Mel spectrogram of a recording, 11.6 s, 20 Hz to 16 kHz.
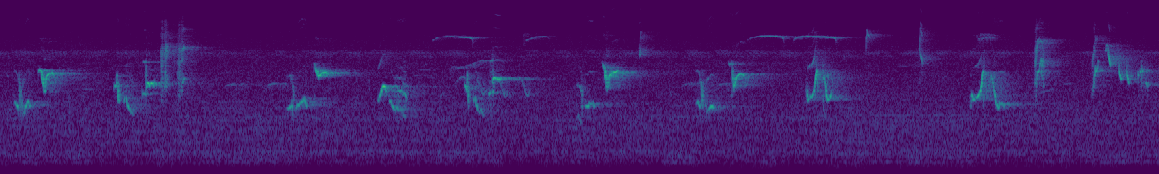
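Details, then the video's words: Gray catbird singing in southwest Michigan in May 2011: a continuous jumble of squeaky, scratchy and slurred notes, with upward and downward sweeps mixed with thin high whistles, delivered in quick short bursts. "Gray Catbird Singing in Michigan"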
